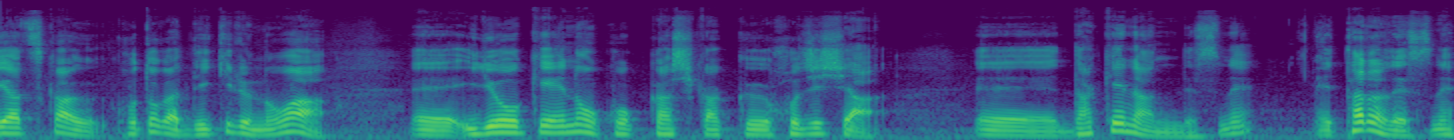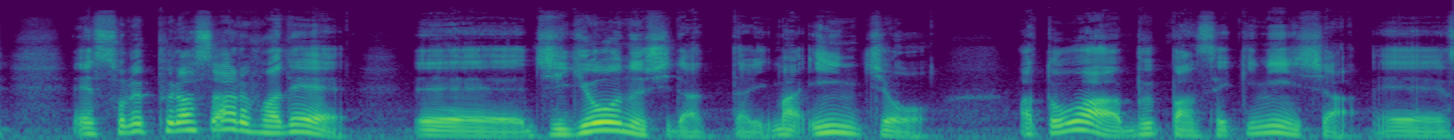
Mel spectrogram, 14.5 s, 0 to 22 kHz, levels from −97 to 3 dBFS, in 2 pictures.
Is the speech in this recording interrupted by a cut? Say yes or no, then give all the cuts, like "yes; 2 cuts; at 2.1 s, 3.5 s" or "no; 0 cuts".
yes; 1 cut; at 6.5 s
